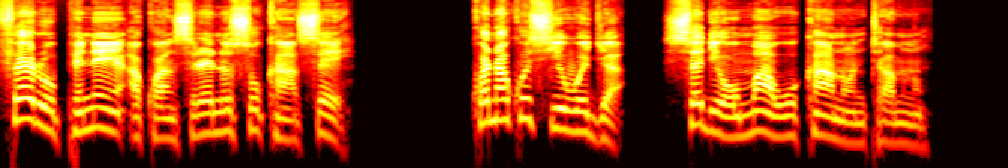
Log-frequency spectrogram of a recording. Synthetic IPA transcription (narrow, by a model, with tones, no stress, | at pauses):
fɛ˦ɾo˨pʰɪ̃˨nɪ̃˦a̰˨kʰʷã˨n˨sɪ˨ɾɛ˦nʊ̃˦sʊ˦kʰãː˨sɛ˦ | kʰɔ˦nã˦kʰɔ˦si˨e˦wæ˦d͡ʑa̰˨ | sɛ˦dɪ˨ɛ˨wɔ˨mã˦˨wɔ˦kʰã˦˨nʊ̃˨n̩˨tʰã˦mnʊ̃˦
